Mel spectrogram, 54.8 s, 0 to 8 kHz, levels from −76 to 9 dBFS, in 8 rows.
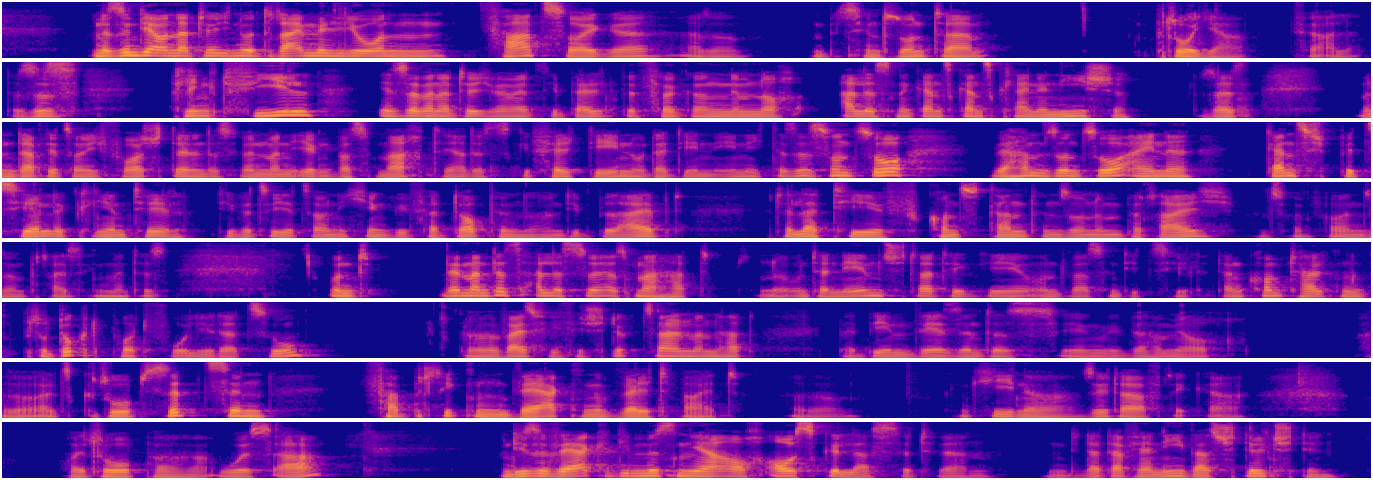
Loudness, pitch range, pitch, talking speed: -20 LUFS, 105-130 Hz, 115 Hz, 180 wpm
